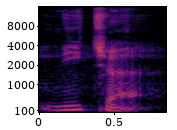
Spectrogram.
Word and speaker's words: Nietzsche: We call him Nietzsche, but in Germany they call him 'Neech'.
